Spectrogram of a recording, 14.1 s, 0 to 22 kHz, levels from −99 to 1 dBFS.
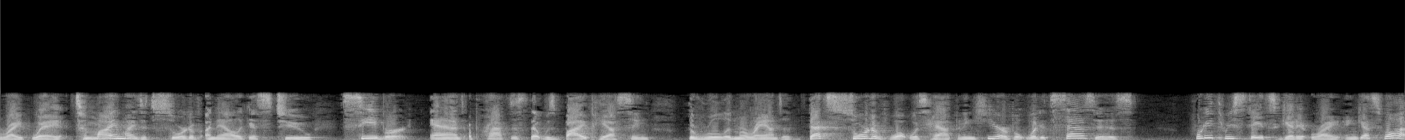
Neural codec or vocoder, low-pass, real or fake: none; 7.2 kHz; real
